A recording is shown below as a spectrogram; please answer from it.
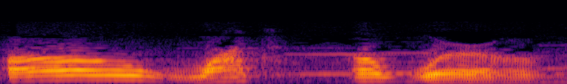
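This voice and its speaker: A whimsical little talking coin, narrating a radio play in a highish, very lively voice. He is chatty and pleased with himself, with music behind a dull broadcast recording. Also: very slow, full character voice. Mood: wondering. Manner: theatrical, chatty, self-satisfied. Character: talking male dime, whimsical poetic storyteller. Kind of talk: old-time radio drama narration.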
